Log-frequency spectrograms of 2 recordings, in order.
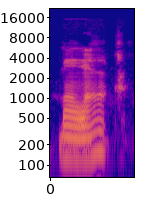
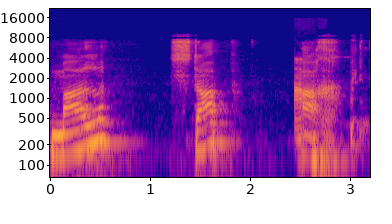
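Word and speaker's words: מלאך: Malach. Okay, you need to stop after the lamed. So it's not malach, but mal, stop, ach. Malach.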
